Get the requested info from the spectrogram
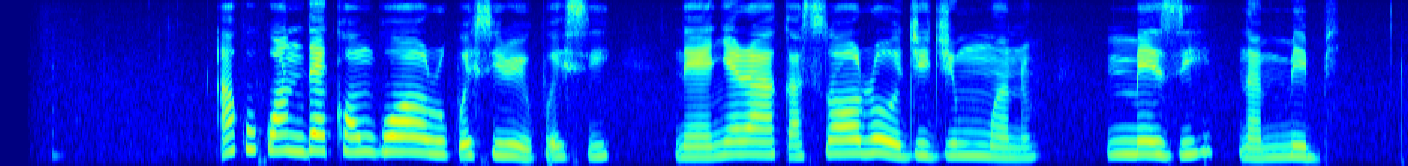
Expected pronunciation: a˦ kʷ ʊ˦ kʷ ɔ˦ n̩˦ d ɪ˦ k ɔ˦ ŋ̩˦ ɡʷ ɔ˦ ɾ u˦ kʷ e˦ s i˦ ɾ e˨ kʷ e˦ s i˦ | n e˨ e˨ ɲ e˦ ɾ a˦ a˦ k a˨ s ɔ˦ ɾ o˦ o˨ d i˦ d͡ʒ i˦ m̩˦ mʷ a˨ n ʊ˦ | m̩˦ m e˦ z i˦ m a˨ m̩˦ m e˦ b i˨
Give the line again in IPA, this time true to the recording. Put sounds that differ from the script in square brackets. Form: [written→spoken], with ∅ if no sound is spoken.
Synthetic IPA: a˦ kʷ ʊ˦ kʷ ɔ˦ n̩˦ d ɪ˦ k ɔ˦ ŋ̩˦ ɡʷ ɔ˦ ɾ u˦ kʷ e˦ s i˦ ɾ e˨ kʷ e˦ s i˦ | n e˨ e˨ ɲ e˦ ɾ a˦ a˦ k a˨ s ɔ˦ ɾ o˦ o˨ [d→d͡ʒ] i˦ d͡ʒ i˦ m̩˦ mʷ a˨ n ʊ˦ | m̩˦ m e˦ z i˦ [m→n] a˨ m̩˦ m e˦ b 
